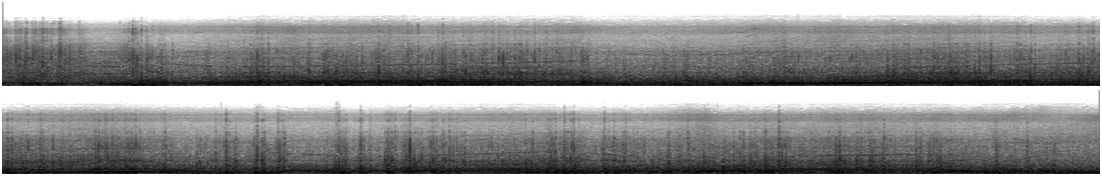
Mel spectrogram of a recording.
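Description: A motorcycle engine revs hard, rising in pitch and dropping sharply with each gear change.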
